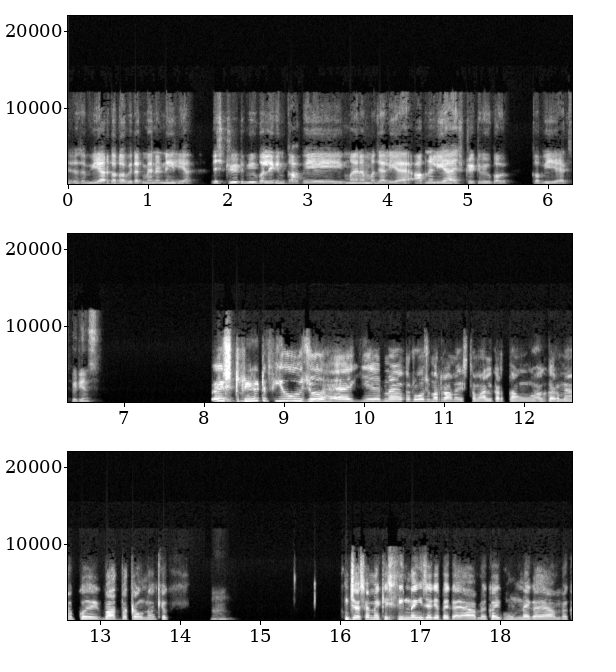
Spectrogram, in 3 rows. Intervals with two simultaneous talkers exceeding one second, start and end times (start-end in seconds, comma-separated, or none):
none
